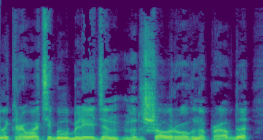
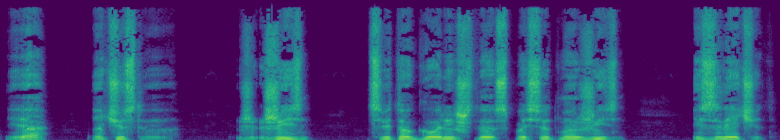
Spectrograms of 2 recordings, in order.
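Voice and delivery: weak hoarse. Acted. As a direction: barely get it out. Weak patient voiced.

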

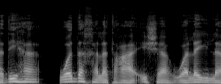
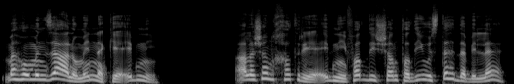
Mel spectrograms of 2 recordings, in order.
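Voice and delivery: high, coaxing mother's voice; mother calming her angry son; pleading mother; 11 semitones higher, faster than usual. Acted. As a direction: beg him gently to unpack.

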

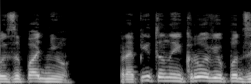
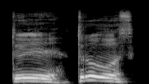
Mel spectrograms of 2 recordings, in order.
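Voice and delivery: loud bellowing accusation; roaring monster; 4 dB louder than usual. A narrator's reading. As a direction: bellow it like an enraged beast. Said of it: "взревел монстр".

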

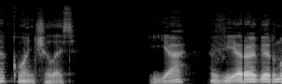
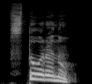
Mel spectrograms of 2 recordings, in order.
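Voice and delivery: high urgent warning cry; desperate shout; 11 semitones higher than usual. A narrator's reading. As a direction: scream the warning in panic. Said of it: "отчаянный женский крик".

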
